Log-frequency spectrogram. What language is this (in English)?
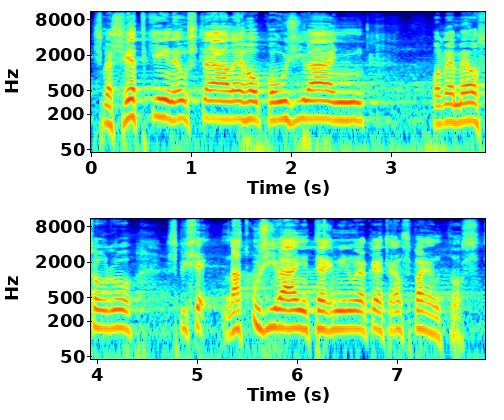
Czech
